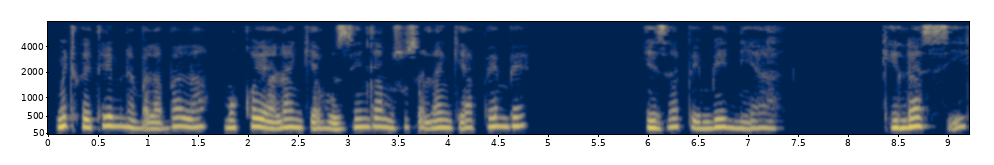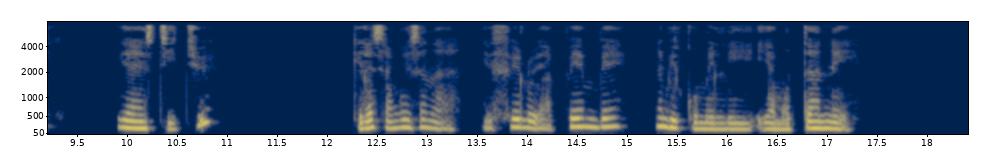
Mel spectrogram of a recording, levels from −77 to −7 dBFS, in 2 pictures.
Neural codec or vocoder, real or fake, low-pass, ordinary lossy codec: none; real; 7.2 kHz; MP3, 32 kbps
